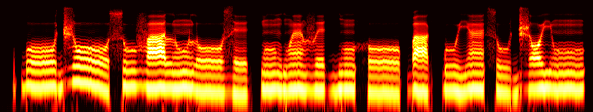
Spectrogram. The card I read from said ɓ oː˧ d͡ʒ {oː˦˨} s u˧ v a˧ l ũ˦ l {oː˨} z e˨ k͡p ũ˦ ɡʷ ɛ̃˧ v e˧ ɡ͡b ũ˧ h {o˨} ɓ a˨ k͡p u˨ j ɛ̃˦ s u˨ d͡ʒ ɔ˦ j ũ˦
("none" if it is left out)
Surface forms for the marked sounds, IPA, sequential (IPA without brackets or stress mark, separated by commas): oː˦˨, oː˧, oː˨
